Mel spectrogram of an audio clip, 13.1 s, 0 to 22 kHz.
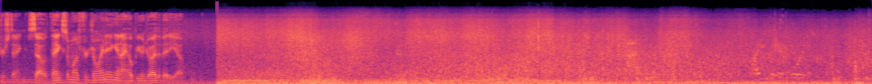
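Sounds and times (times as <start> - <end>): low motor hum: 2.8 - 13.0
wind buffeting microphone: 2.8 - 13.0
water rushing past boat hull: 2.9 - 13.0.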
